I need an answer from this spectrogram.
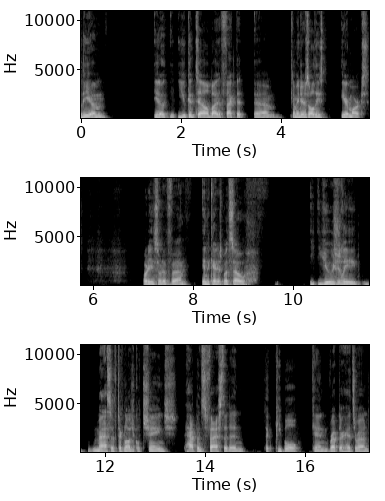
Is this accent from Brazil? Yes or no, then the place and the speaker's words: no; Netherlands; moved away as an adult; now in New York, United States; I'm originally from the Netherlands. I escaped twenty years ago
